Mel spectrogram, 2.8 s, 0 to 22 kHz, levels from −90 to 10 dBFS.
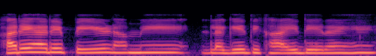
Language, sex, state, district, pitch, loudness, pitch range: Hindi, female, Madhya Pradesh, Bhopal, 245 Hz, -15 LUFS, 235-260 Hz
